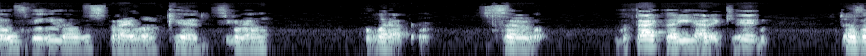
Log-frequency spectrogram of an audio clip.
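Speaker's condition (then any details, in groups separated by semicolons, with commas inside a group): Cerebral palsy; from birth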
